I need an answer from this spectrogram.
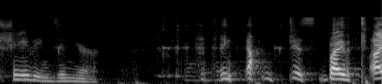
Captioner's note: laughing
